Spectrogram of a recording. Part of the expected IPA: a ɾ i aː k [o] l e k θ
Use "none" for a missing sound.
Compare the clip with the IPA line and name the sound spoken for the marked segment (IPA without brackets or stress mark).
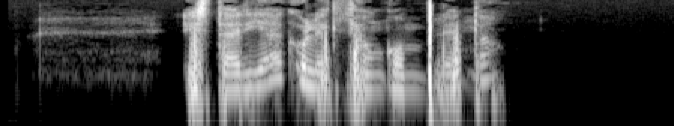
o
